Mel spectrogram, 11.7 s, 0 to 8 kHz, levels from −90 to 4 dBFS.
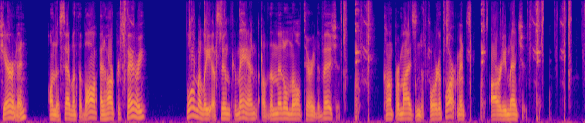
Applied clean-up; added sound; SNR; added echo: neural diffusion model UNIVERSE++.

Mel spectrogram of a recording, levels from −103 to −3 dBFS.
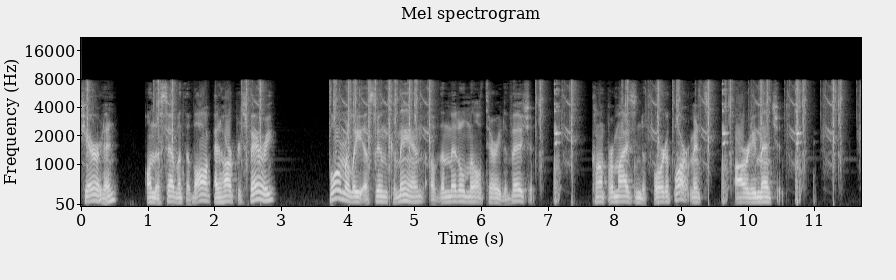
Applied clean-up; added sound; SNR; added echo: none; Chink, clink + Camera; 12 dB; none.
